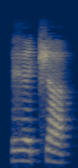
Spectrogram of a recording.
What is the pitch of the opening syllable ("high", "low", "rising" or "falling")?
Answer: low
